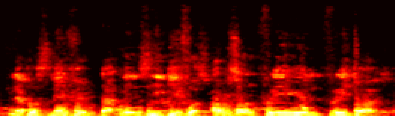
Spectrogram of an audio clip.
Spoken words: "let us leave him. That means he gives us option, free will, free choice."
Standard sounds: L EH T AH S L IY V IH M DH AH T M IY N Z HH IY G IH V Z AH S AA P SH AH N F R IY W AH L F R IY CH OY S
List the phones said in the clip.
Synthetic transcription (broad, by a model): L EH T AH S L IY F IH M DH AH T M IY N S HH IY G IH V AH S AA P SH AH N F R IY W AH L F R IY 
